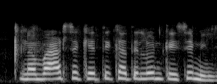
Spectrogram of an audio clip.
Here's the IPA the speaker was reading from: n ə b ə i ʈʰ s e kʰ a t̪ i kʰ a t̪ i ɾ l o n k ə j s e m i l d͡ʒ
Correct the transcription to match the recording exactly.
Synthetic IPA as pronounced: n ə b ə a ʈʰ s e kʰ e t̪ i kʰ a t̪ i ɾ l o n k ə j s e m i l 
